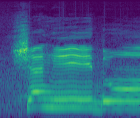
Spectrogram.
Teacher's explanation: mengganti huruf nun mati atau tanwin, diganti nun atau tanwin itu menjadi huruf mim ma'al mukhfa sautul mim, dengan menyamarkan bunyi huruf mim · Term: iklab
